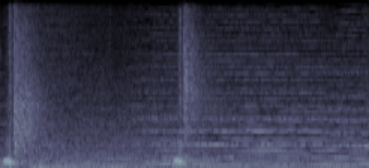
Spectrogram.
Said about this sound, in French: Il le fouette violemment sur les épaules avec un fouet à chien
